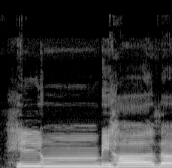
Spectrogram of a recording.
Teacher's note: ہاں پہ کو لمبا کریں گے کیونکہ کھڑی حرکت ہے تو ایک الف کے برابر اس کو کھینچ کے پڑھیں گے، حلم بہذا۔ اس کے بعد ذا کو لمبا اس لیے کر رہے ہیں کیونکہ یہ حروف مدہ میں سے ایک ہے، الف مدہ ہے۔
